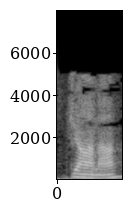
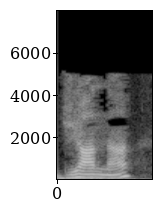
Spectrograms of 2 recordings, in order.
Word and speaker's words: Gianna: and it's pronounced Gianna. I learned that when I was over there. It's not Gianna, it's Gianna.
